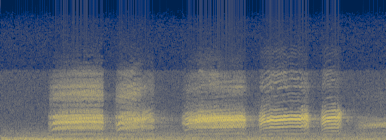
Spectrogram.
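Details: Clark's Nutcrackers at Meadow's Edge, Big Bear Lake, California, trade five harsh, grating, drawn-out "kraa" calls in quick succession, a mother and a juvenile begging to be fed, over a low background rumble.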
